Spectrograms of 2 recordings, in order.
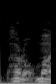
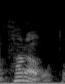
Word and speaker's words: ファラオ: あの、出エジプト時に出てくるパロ。まあ今、ファラオともね、あの、発音されますけど、いわゆるそのエジプトの王ですよ。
